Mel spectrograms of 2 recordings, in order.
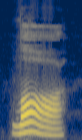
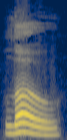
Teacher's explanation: So, to make the difference between law and low, remember that at the end of law, your mouth stays open, and at the end of low, your mouth is almost closed.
